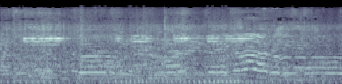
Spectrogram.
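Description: Crowd voices in a busy market street, over the low running of a motor scooter's engine close by that fades after about three seconds.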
